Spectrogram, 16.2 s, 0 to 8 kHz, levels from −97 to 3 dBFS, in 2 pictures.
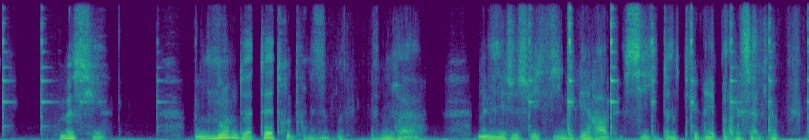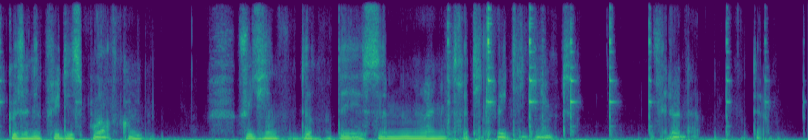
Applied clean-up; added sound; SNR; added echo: neural diffusion model UNIVERSE++.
